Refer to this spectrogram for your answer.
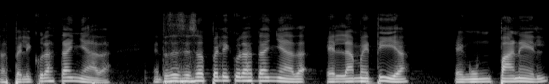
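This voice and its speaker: Dark and mellow in tone, the voice moves at a fairly slow pace with ordinary pitch variation, in a dry, close recording with no echo. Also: man. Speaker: podcast host. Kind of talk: casual chat. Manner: animated.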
